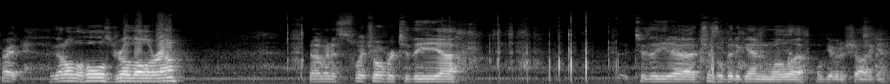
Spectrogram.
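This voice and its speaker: A man talks at a very fast pace with fairly even intonation, big swings in loudness and long, frequent pauses. Noticeable background noise and audible room echo are present. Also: medium pitch for a man. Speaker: vlogger doing handyman work. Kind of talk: casual vlog narration while working. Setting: church building, indoor work site.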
